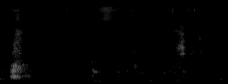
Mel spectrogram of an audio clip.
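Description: Near silence: room tone with three faint, brief sounds spaced about a second apart.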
